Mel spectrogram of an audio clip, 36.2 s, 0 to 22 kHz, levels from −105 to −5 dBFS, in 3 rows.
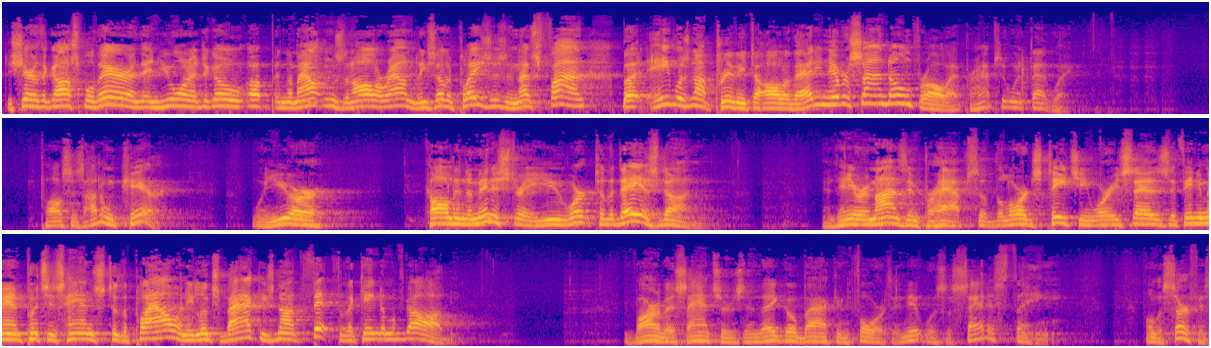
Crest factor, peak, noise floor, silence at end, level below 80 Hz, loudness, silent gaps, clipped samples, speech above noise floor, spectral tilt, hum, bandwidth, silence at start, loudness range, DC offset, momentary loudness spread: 22 dB; -2 dBFS; -73 dBFS; 0 s; -60 dBFS; -22 LUFS; none; under 0.1%; 51 dB; -4.5 dB/octave; none; 15.5 kHz; 0.05 s; 10 LU; under 0.1%; 14 LU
